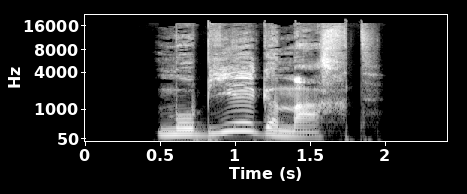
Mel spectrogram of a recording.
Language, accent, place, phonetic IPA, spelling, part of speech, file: German, Germany, Berlin, [moˈbiːlɡəˌmaxt], mobilgemacht, verb, De-mobilgemacht.ogg
- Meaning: past participle of mobilmachen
